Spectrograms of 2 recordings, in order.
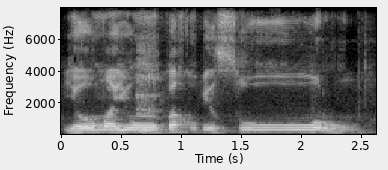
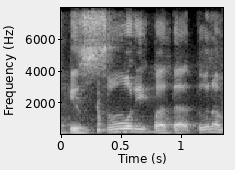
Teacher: Kalau diwakaf tebal, tapi kalau diwasol tipis.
